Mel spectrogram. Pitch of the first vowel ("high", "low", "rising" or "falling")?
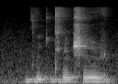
high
